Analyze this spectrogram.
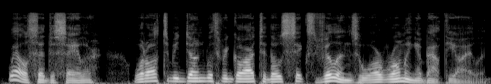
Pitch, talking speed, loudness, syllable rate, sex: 115 Hz, 255 wpm, -17 LUFS, 6.5 syllables/s, male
